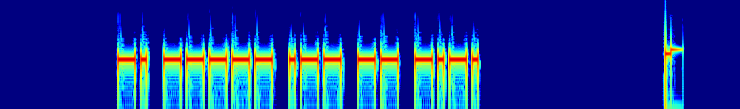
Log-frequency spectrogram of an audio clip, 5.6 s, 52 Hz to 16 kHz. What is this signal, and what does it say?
Morse code, heard as a keyed tone, about 28 wpm, 700 Hz. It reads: N0WMC
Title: USA Call Signs - 5 Characters - 4x Character Spacing - 28wpm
